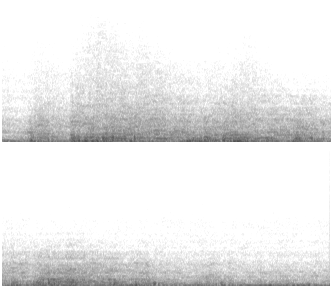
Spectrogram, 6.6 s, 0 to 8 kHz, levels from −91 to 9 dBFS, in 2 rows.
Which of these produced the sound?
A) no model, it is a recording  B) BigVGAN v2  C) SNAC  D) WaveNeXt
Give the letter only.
C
